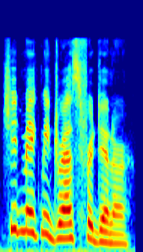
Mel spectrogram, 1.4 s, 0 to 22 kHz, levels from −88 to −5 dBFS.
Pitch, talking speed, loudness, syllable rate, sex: 235 Hz, 250 wpm, -16 LUFS, 5.5 syllables/s, female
